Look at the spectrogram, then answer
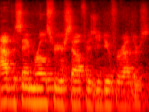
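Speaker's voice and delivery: usual speaking voice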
